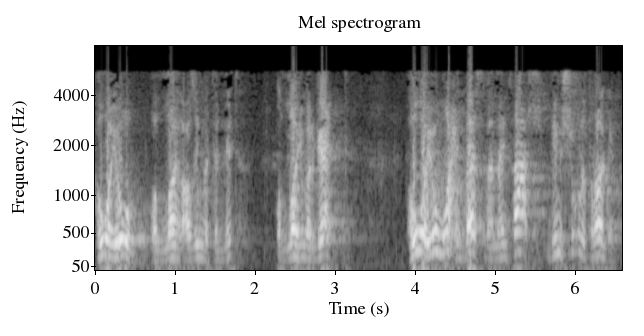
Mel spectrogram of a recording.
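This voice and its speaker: A middle-aged man with an Egyptian Arabic accent, an imam giving a religious lesson, animated and humorous, posing rhetorical questions and answering them himself. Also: sits high, quick pace. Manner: humorous, laughs while telling anecdotes. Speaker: imam teaching a religious book. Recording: muffled recording in a reverberant hall.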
